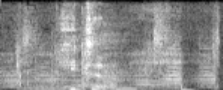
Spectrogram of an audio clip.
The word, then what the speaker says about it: Heaton: Heaton. You always pronounce the T's with a hard T.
